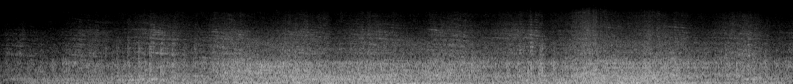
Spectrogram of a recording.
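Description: train approaching on rails

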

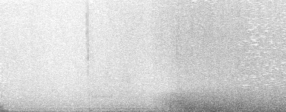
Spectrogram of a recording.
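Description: sea waves

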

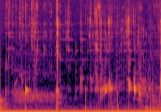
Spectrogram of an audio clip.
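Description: liquid being poured

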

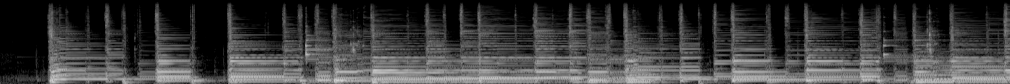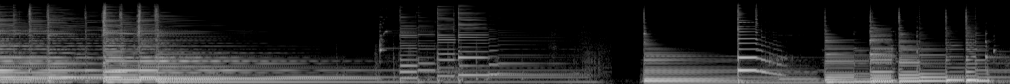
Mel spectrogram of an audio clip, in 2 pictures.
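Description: acoustic guitar playing

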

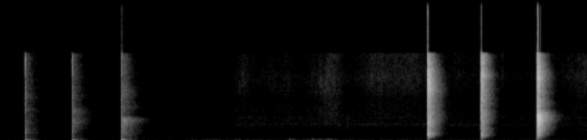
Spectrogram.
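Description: rhythmic hand clapping

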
